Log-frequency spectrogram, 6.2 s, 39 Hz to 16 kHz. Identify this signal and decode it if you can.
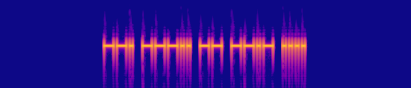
Morse code, heard as a keyed tone, about 25 wpm, 700 Hz. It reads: G8MQH
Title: DXCC-100 Call Signs - 5 Characters - Repeated 3x - 25wpm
